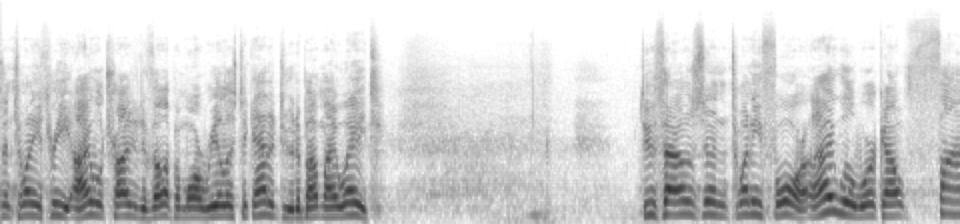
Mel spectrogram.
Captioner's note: congregants laugh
